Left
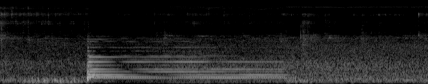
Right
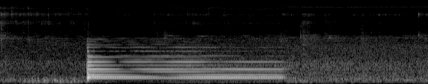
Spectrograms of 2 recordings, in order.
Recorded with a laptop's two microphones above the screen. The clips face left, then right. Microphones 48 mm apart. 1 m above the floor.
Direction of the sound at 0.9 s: 70° right (ahead or behind).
